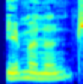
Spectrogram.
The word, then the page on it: imminent: American English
